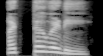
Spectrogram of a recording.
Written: ಅಡಿವಿಡಿ

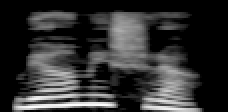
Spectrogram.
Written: ವ್ಯಾಮಿಶ್ರ

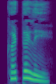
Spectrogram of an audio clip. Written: ಕಟ್ಟೋಲೆ

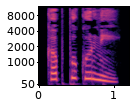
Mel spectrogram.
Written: ಕಪ್ಪುಕರ್ಣಿ

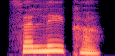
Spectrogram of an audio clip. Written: ಸಲ್ಲೇಖ

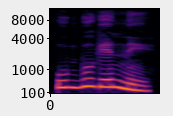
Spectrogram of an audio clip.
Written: ಉಬ್ಬುಗೆನ್ನೆ

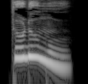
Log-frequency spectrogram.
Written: ದುಡುಮಿ

